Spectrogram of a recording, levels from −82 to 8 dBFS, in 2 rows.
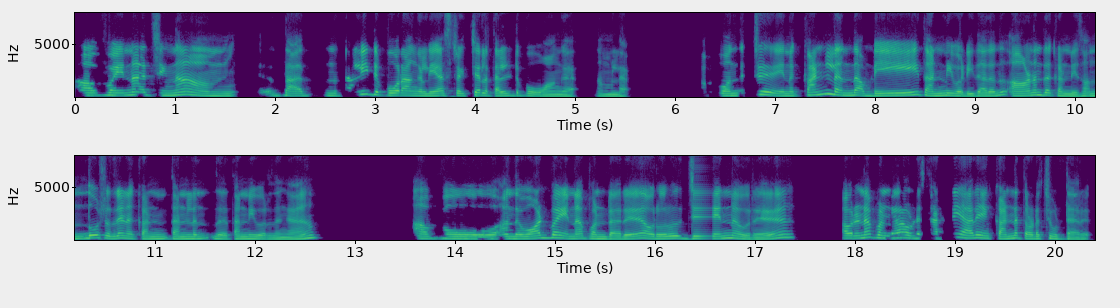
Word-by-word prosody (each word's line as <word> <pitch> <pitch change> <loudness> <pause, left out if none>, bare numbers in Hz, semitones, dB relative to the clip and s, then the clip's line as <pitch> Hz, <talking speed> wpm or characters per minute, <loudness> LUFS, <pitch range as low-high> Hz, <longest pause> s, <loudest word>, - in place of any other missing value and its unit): அப்ப 215 +1 -5 0.2
என்னாச்சுங்கன்னா 235 -1 +1 1.0
த - - +2 0.4
இந்த 200 0 -4
தள்ளிட்டு 280 +3 +2
போறாங்க 210 -3 +2
இல்லையா? 185 +3 +3
ஸ்ட்ரக்சர்ல 200 +2 -1
தள்ளிட்டு 185 +4 -1
போவாங்க 150 -3 -1 0.4
நம்மள. 150 -2 -3 0.8
அப்போ - - -36
வந்துட்டு 205 +8 -3 0.2
எனக்கு 180 0 -3
கண்லருந்து 255 -7 +3
அப்படியே 190 +2 +3 0.3
தண்ணீ 195 +2 +1
வடிது. 175 0 +1
அதாவது 180 +10 0 0.2
ஆனந்த 230 +3 +2
கண்ணி 165 -3 0
சந்தோஷத்துல 220 +4 +1
எனக்கு 195 -3 -2
கண் 170 +2 -1 0.2
கண்ணலந்து 180 +1 -1
தண்ணீ 175 +1 0
வருதுங்க. 150 -1 -3 1.3
அப்போ 200 -1 -4 0.5
அந்த 190 -1 +1
வாட்பாய் 245 +1 +3
என்ன 200 +1 +3
பண்றாரு? 175 -1 +1
அவரு 190 -3 +1
ஒரு 205 - +1
ஒரு 210 - -3
ஜென் 205 +3 0
அவரு. 155 -2 -1 0.8
அவர் 225 0 +3
என்ன 280 +2 +4
பண்ணறாரு 240 +1 +1
அவரோட 215 -5 -2
சட்டையால 255 +1 0
என் 220 - -10
கண்ண 205 +5 +1
தொடைச்சு 180 +2 -1
விட்டாரு. 155 -3 -3
200 Hz, 135 wpm, -22 LUFS, 180-225 Hz, 1.3 s, என்ன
